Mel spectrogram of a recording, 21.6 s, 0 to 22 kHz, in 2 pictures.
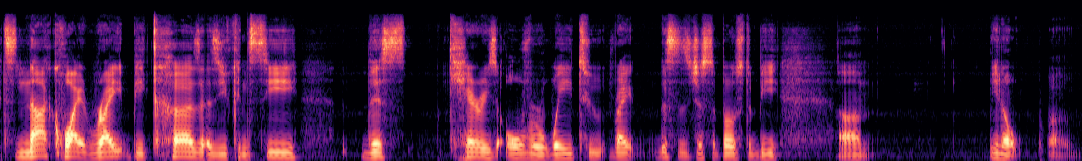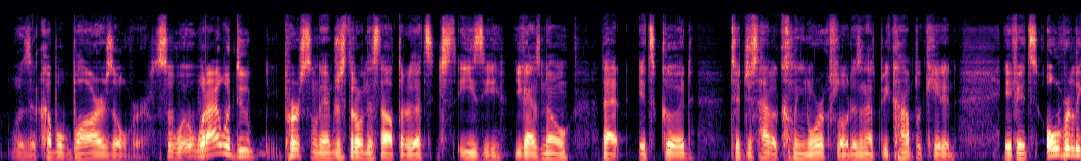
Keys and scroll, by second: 0.7 alt+], 1.9 super+z, 3.7 super+z, 15.1 F16, 15.3 Delete.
